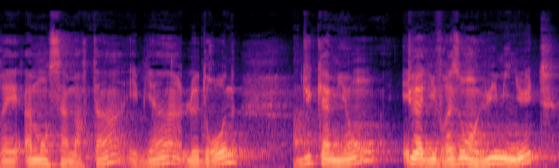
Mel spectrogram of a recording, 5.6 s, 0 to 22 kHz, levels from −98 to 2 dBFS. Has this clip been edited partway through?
yes; 3 cuts; at 1.8 s, 2.9 s, 4.1 s

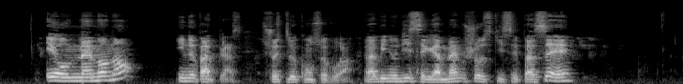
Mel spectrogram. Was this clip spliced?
yes; 4 cuts; at 1.5 s, 2.0 s, 2.9 s, 3.6 s

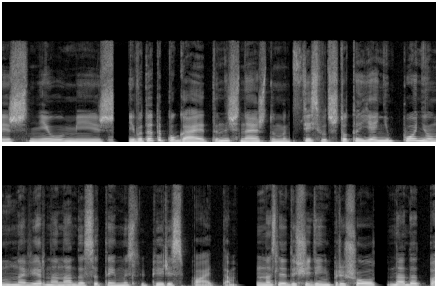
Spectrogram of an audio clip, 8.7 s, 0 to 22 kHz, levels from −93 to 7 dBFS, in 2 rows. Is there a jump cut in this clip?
no; 0 cuts

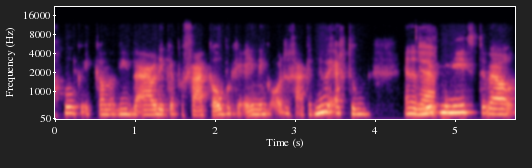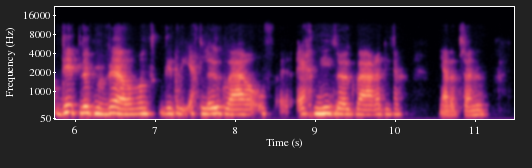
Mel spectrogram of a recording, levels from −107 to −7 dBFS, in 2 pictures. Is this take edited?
yes; 2 cuts; at 7.2 s, 10.0 s

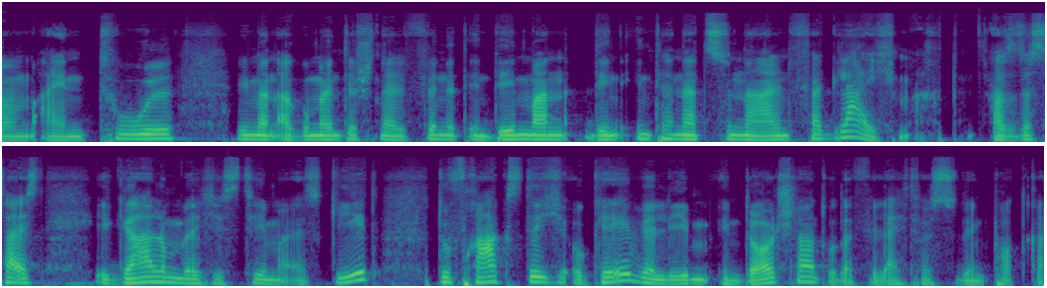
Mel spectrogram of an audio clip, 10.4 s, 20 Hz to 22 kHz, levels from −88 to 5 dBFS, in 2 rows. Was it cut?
no; 0 cuts

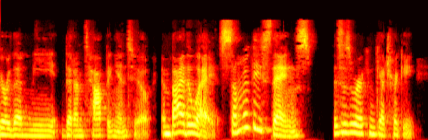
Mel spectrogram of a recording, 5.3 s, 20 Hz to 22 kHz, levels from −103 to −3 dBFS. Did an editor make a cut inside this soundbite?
yes; 2 cuts; at 1.9 s, 4.0 s

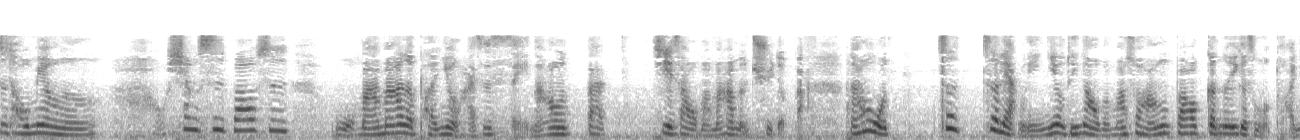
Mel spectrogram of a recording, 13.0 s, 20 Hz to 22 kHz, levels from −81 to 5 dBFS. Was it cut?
no; 0 cuts

